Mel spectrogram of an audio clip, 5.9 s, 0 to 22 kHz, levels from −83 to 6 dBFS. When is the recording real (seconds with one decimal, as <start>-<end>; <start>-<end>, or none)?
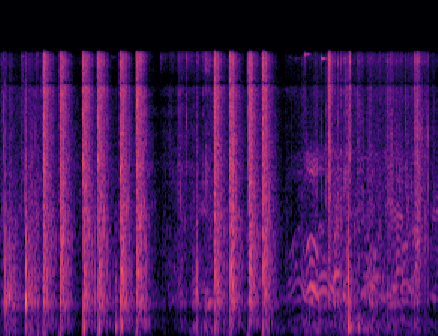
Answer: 0.0-1.8; 2.8-5.9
